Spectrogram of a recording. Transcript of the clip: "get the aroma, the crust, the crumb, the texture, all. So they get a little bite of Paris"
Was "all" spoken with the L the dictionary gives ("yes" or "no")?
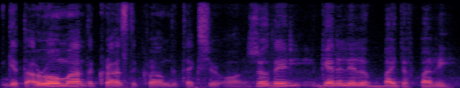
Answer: no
